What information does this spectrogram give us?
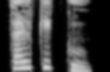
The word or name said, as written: ತಲೆಕೂಗು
